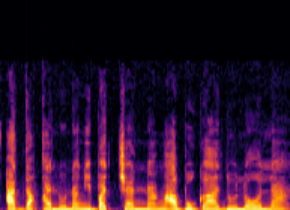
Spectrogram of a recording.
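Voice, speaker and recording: A woman's voice: high voice, steady tone, a little fast, a bit bright. A woman playing an anxious, frank young grandchild who pleads plaintively in a radio drama. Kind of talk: Filipino radio drama acting.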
